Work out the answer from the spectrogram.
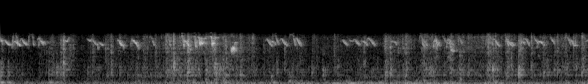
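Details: Pet chicken chicks three weeks old, a flock peeping together: dense, overlapping high chirps pour out without pause, some sliding downward, over a low rumbling background.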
